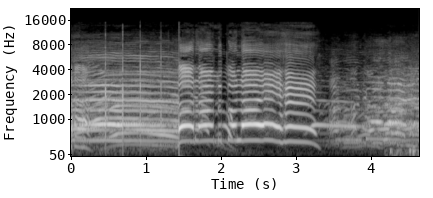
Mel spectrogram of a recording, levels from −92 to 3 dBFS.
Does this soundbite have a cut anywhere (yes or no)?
yes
